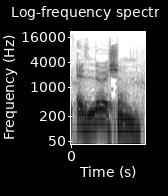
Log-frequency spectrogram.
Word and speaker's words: Lewisham: It's Lewisham.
